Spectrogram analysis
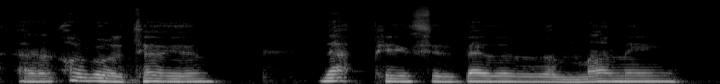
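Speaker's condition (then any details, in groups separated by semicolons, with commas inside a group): Motor neuron disease; terminal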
